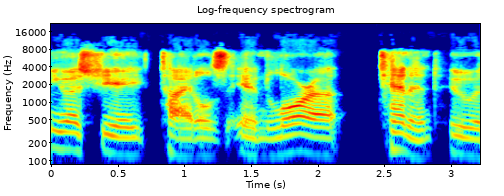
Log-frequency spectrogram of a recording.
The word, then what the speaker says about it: Lara: It's L-A-R-A. – Yeah, but she pronounces it Laura.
